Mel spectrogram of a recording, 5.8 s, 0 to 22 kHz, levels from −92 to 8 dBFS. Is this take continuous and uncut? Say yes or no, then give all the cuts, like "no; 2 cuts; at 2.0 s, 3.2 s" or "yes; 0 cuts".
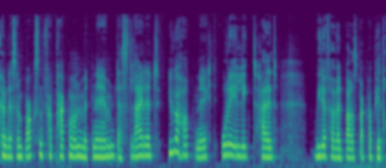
no; 1 cut; at 3.3 s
